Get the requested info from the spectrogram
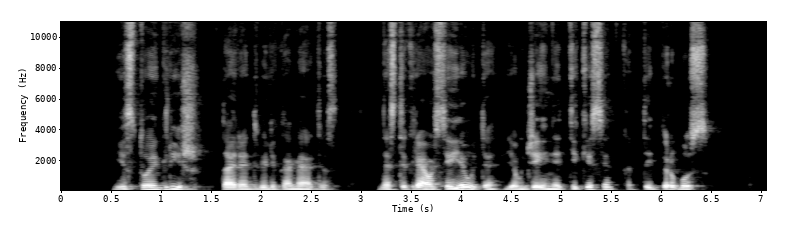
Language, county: Lithuanian, Vilnius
